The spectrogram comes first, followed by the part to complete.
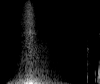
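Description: A short whoosh sound effect that swells up and fades away within about a second, with a deep rumble at its peak.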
